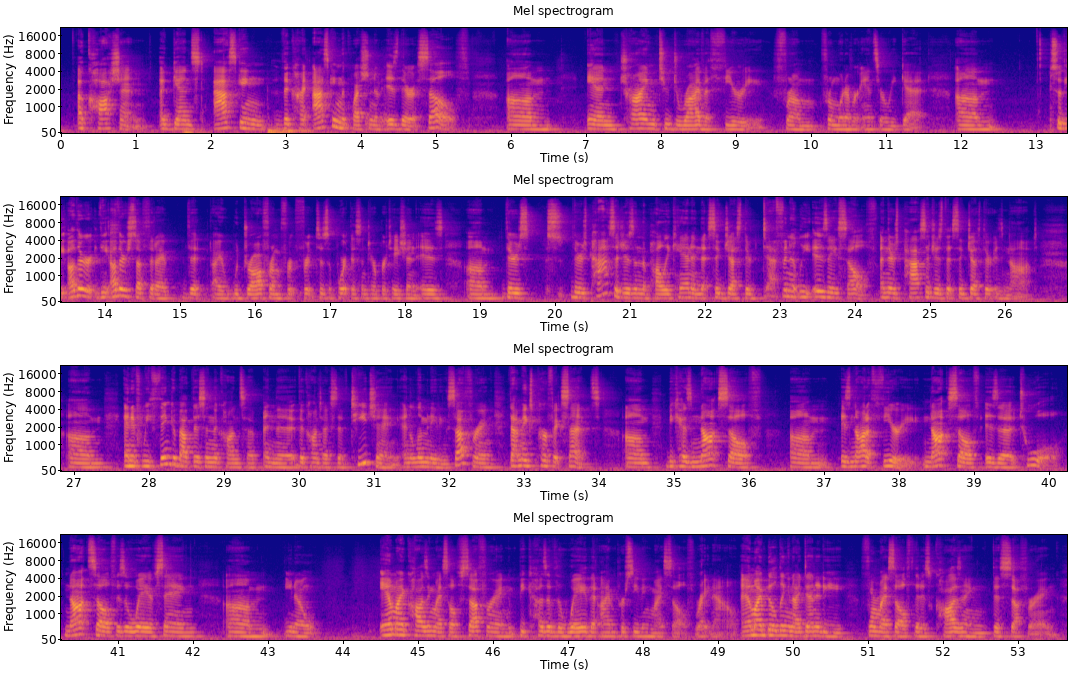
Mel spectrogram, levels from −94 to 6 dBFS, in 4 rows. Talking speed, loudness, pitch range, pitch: 160 wpm, -24 LUFS, 150-175 Hz, 160 Hz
